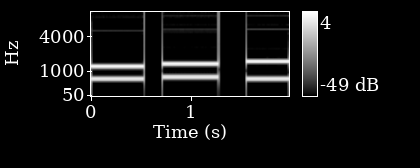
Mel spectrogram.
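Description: touch-tone keypad tones

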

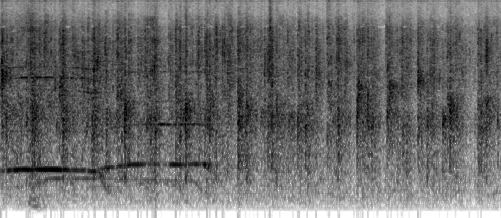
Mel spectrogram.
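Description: audience round of applause

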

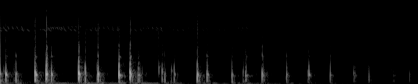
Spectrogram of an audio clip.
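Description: horse hooves clip-clopping

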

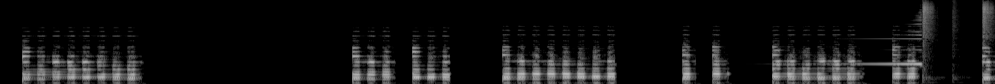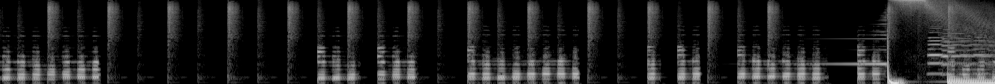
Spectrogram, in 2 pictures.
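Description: song playing

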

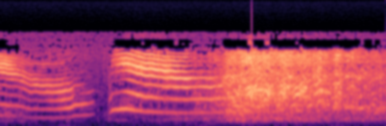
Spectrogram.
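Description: cats meowing

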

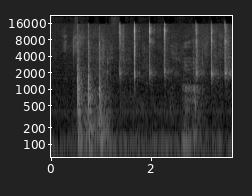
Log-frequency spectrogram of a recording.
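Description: finger snapping

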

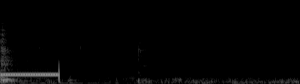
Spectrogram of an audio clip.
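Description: phone call ringing tone

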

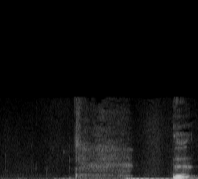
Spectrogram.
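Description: throat clearing

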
